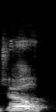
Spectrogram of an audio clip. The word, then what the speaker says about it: Job: there's this narration problem job I know it's pronounced Joe but I like to pronounce a job cuz that's how it supposed to be pronounced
